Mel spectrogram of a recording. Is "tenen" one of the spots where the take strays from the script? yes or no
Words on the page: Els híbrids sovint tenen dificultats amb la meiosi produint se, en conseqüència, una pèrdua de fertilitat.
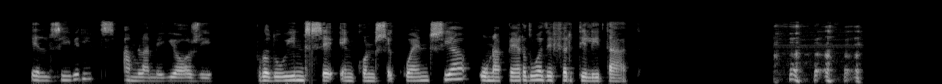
yes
